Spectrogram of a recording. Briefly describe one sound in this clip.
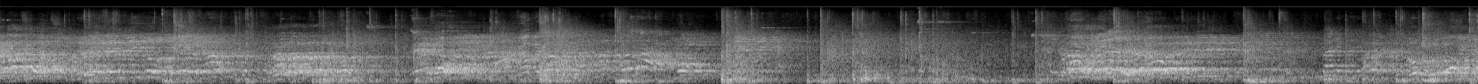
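A large ball thumps as players knock it.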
